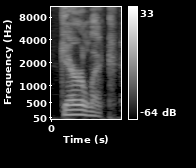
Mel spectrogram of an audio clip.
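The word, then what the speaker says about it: Garelick: I think it's pronounced G-A-R-E-L-I-C-K, Gerlick.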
